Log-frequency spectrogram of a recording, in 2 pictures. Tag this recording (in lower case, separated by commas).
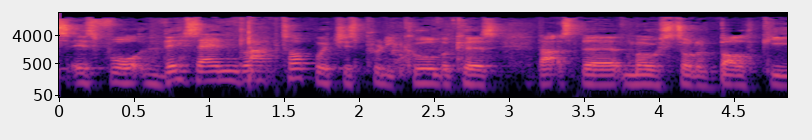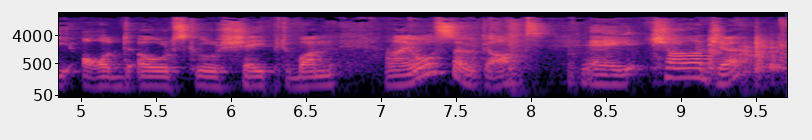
inside a small room, speech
